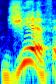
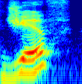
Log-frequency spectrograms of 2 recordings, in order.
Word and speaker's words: GIF: Uh, listen, somebody's saying it's a hard G, Sean, for, for GIF. No, it's GIF, and you want to know why it's GIF? Is because the guy who literally invented it says it's GIF.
